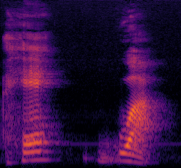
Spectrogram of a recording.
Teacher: O U é uma semivogal e o A é a vogal. Então, vejam só, aqui nós vamos ter um ditongo crescente oral.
